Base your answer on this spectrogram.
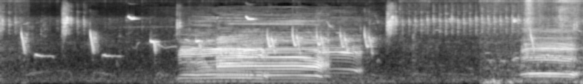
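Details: Village cows walking as a herd to the fields in the morning, calling to each other: one long, wavering moo lasting about two seconds, then a second moo starting near the end, with bird chirps before it.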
